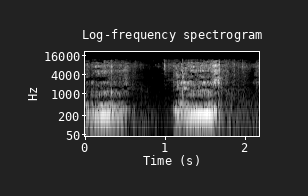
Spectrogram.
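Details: Wild yaks fighting in Tibet: two deep, rough growling grunts, each lasting about half a second and separated by a short pause, with a rich low buzzing tone.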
